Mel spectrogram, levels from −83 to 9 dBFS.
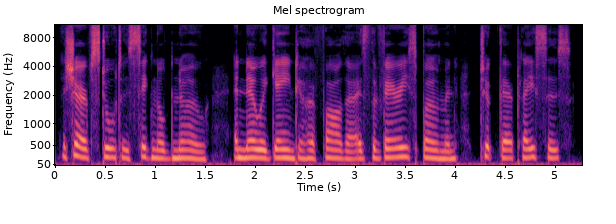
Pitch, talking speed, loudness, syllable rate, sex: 195 Hz, 205 wpm, -17 LUFS, 5.9 syllables/s, female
